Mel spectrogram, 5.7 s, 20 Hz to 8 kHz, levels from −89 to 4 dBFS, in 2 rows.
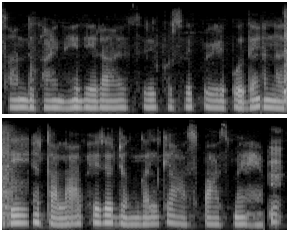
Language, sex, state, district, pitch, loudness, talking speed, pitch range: Hindi, female, Jharkhand, Jamtara, 140 Hz, -33 LUFS, 260 wpm, 130-145 Hz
